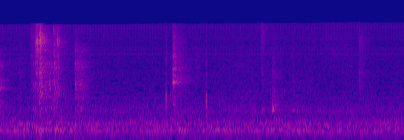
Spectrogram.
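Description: Rubber mould being worked loose from a cast piece by hand: a short scuffing rustle about half a second in, then a few faint scattered clicks as the rubber is flexed and released.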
